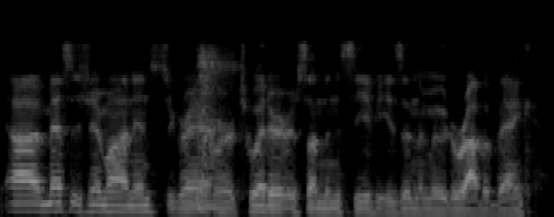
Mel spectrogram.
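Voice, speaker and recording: A man's voice: low voice, fairly even intonation, quick pace, fairly bright tone. A man co-hosting a casual podcast chat, laid-back and full of fillers, laughing often. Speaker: podcast co-host. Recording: slightly dull podcast audio.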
